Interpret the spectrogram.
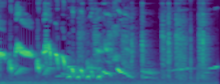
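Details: White-rumped shama of the shrimp-tail form singing in the rít thuốc lào style: a fast run of varied whistled and chirped notes sweeping between high and mid pitch, fading into a thin rising whistle, over a faint low hum.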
